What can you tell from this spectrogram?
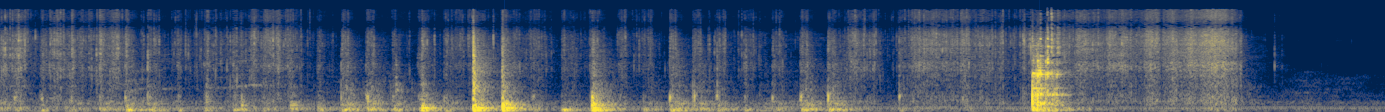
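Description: Knife tip repeatedly stabbing into a raw marinated whole chicken on a bamboo tray, giving irregular soft knocks and taps, with a louder crinkling rustle about ten seconds in.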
